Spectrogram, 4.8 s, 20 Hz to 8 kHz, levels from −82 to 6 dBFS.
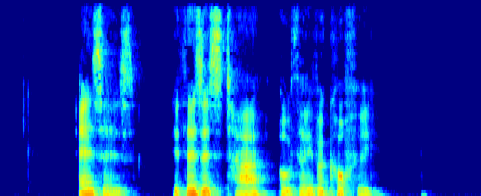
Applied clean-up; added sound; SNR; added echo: none; none; none; none.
